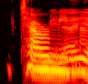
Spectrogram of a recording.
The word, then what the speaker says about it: Taormina: And he points out that the location is, it's shot in several places in Sicily, but the hotel is in Taormina. I don't know how to pronounce it. – Taormina, yeah.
